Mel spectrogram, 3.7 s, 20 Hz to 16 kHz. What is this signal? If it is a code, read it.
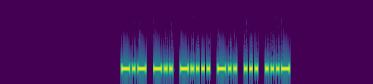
Morse code, heard as a keyed tone, about 41 wpm, 700 Hz. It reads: KD6DSV
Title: USA Call Signs - 2x Character Spacing - 45wpm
